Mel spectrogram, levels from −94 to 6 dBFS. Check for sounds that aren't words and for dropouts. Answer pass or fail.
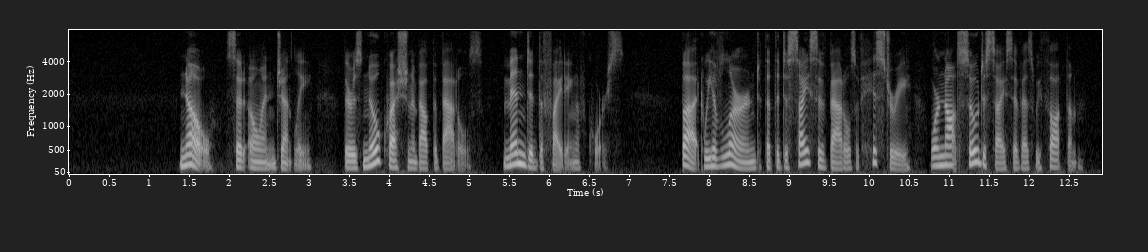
pass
